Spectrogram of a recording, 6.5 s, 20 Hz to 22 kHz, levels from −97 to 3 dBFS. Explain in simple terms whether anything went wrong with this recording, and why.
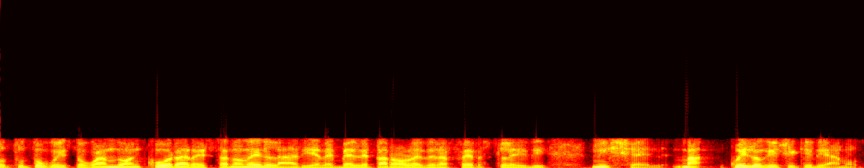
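GSM full-rate codec, throughout the clip: the whole recording passed through the original GSM mobile-phone speech codec, and the damage is plainly audible. Instead of sending the sound itself, the codec sends a rough model of the throat and mouth and drives it with evenly spaced pulses, discarding much of the fine detail. Everything above 4 kHz is cut away, so the speech sounds muffled, buzzy and gravelly, like an old phone call.

Lost GSM frames, at 0.34 to 0.37 s and again at 5.10 to 5.13 s: each time, one 20-millisecond chunk of the coded signal never arrived intact. The decoder filled the gap by repeating the previous good chunk's settings. Because each loss is so short, this comes across as a brief rough, metallic ring or blip, with no drop into silence.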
